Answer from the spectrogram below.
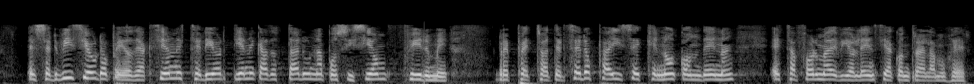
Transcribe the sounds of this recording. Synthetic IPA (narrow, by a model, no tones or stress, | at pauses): e̞lse̞ɾβiθjue̞wɾo̞pe̞oð̞eakθjo̞ŋe̞st̪e̞ɾjo̞ɾt̪je̞ne̞keaðo̞p̚t̪aɾunapo̞siθjo̞ɱfiɾme̞ | re̞spe̞k̚t̪oat̪e̞ɾθeɾo̞spaise̞hke̞no̞ko̞nd̪e̞nãŋe̞st̪afo̞ɾmaðe̞βjo̞le̞n̟θjako̞nt̪ɾalamuxe̞ɾ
